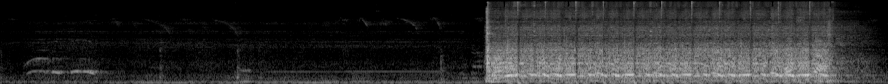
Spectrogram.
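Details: 2000 Ford Fiesta Zetec Rocam cranks but won't start, history of plugs fouling with oil alternately, possibly worn rings; during spark plug test the starter spins steadily about 3.5 beats a second for several seconds without firing; spark confirmed at cylinder one.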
